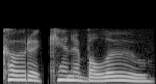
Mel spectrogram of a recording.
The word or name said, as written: Kota Kinabalu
